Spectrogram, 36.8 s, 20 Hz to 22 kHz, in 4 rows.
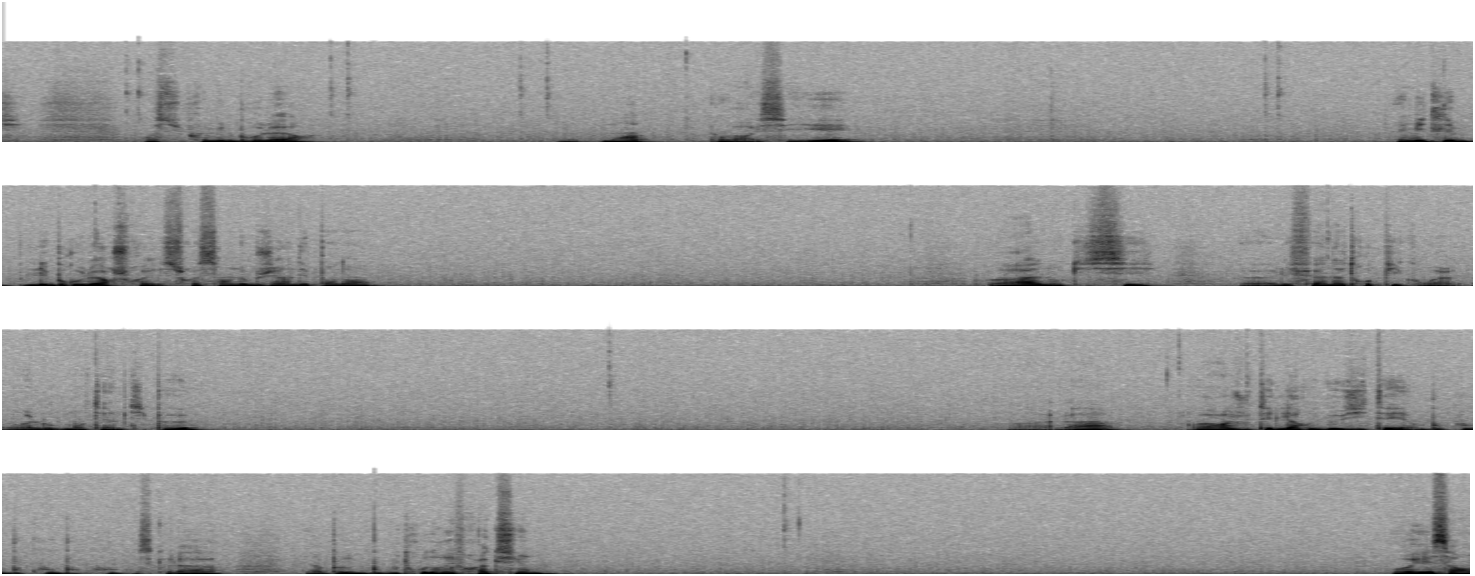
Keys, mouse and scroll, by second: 1.6 Delete, 1.6-4.5 right drag, 2.3-5.3 drag, 4.5-6.6 middle drag, 8.6-10.5 drag, 17.9-20.6 drag, 26.7-28.8 drag.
